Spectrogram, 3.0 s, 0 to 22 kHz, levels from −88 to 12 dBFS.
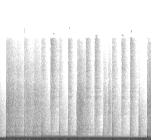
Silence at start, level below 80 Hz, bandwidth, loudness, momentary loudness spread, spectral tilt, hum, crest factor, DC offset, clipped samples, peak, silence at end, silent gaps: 0 s; -28 dBFS; 16 kHz; -20 LUFS; 2 LU; -8 dB/octave; none; 14 dB; under 0.1%; under 0.1%; -4 dBFS; 0 s; none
